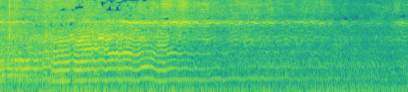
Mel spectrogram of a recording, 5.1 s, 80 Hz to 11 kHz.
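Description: Traxxas Slayer's 3.3 two-stroke nitro engine running at high revs, its pitch wavering up and down with the throttle as the truck races away, slowly fading.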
